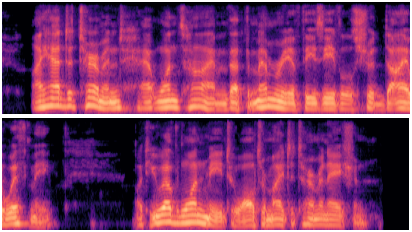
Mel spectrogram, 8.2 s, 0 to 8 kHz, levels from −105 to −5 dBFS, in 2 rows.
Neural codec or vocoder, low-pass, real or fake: codec, 16 kHz, 8 kbps, FunCodec, trained on LibriTTS, 25 frames a second; 7.2 kHz; fake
